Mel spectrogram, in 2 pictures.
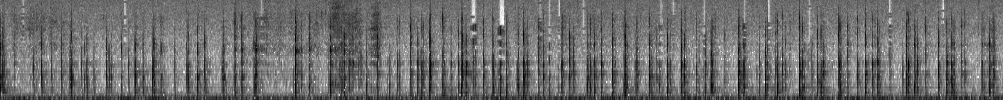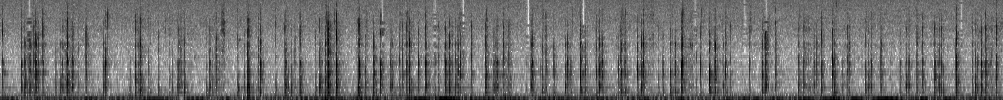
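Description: Long nails tap rapidly and continuously on the padded back of a blue silicone rubber tablet case with a solid tablet inside. The taps are dull, muffled thunks that die away almost at once, with most of their energy in the low range and little brightness.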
